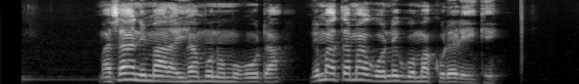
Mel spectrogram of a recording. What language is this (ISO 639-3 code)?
kik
